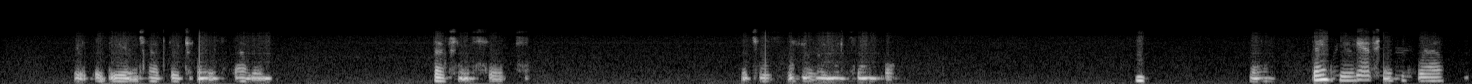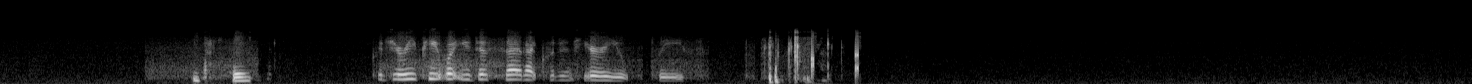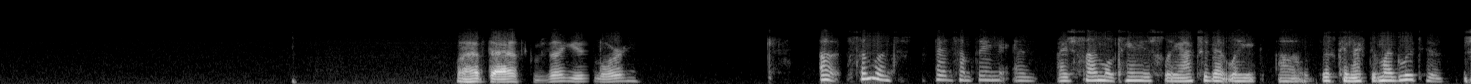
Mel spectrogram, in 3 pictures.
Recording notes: ACIM Daily Conference Call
